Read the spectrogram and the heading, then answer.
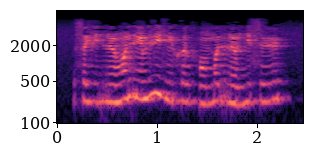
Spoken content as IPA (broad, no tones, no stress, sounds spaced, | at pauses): s ø vʲ ə rʲ ɔ̃ l ɔ̃ rʲ ẽ l vʲ o zʲ ɔ̃ x ø l h ɔ̃ n̪ ɔ rʲ ɔ̃ nʲ e s y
